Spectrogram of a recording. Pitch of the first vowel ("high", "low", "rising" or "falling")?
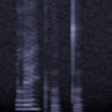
high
